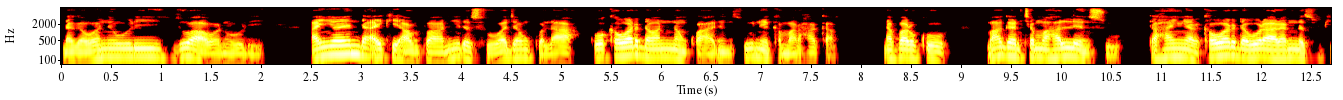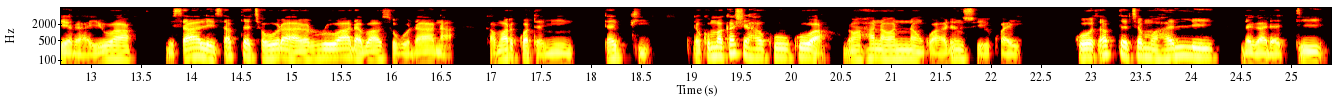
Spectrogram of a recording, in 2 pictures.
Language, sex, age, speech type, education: Hausa, male, 15-29, spontaneous, tertiary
